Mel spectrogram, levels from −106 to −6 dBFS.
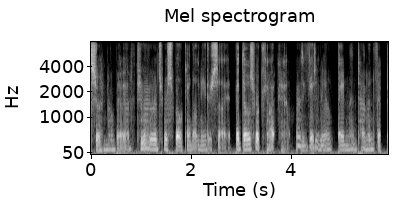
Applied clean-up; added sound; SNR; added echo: neural diffusion model UNIVERSE++.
